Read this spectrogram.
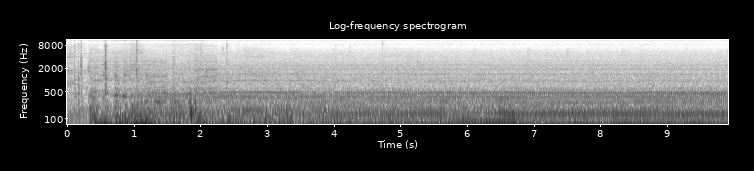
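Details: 2015 Dodge Durango after oil pressure sensor replacement (code P0520), intake manifolds reinstalled and codes cleared. Brief crank catches cleanly, then a steady, even low idle with no knocks or ticks. Normal; the sensor now works.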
